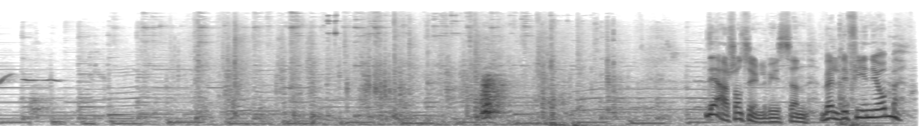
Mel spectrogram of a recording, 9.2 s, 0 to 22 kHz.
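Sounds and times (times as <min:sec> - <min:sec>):
dog barking: 0:04.7 - 0:05.3
speech: 0:07.1 - 0:09.1.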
